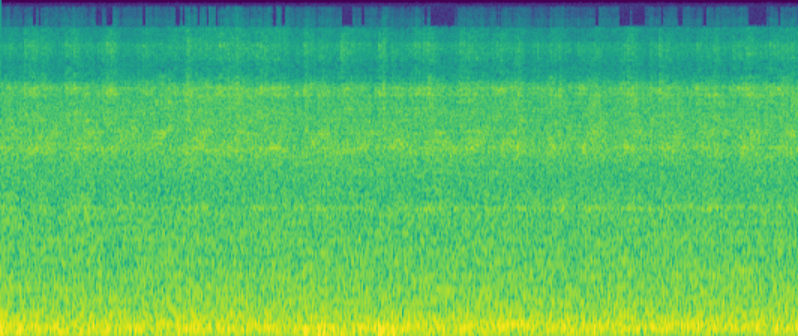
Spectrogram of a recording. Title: Upstairs packaged unit loud noise sounds defective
